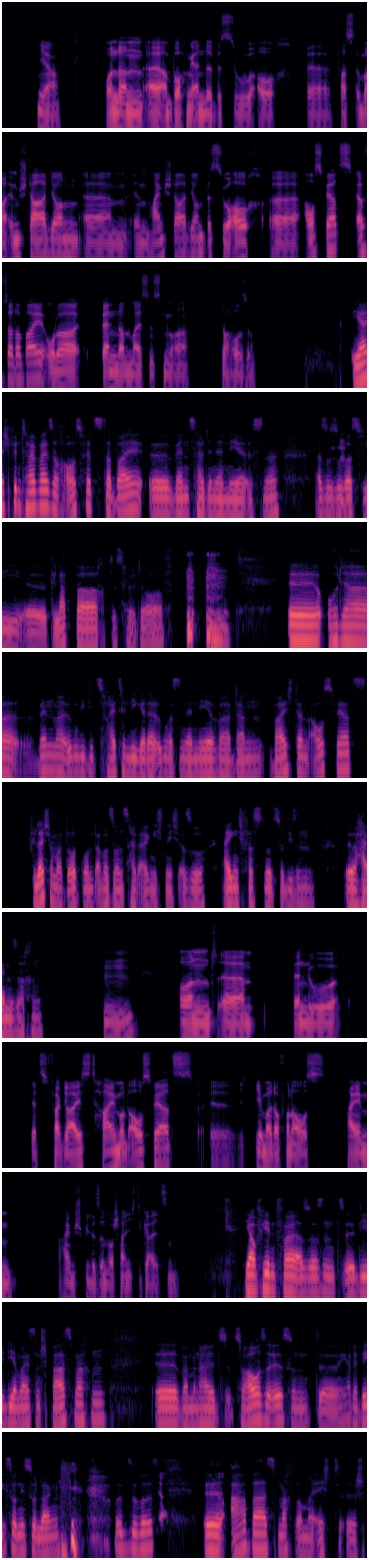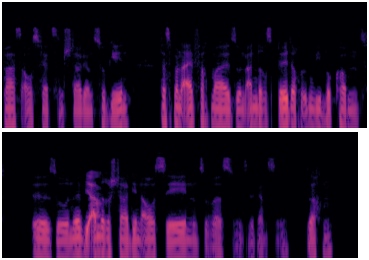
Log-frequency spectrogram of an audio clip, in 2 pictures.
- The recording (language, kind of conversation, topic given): German, podcast, Wie hast du dein liebstes Hobby entdeckt?
- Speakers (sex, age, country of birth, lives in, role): male, 18-19, Germany, Germany, guest; male, 25-29, Germany, Germany, host
- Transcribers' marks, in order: giggle; joyful: "und so was"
